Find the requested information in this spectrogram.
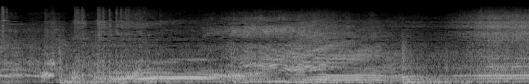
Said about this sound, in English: Uh-oh. Badass Miz on a motorcycle.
